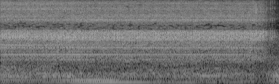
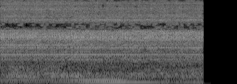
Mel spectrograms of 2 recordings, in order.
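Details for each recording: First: Hair trimmer that won't cut hair: high buzzing motor with harsh ratchety chatter, then switches off; the cutting blade has worked loose. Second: Small hair trimmer after repair of a loose blade that had made noise and failed to cut hair: steady bright high buzz for two seconds then cuts out, running smoothly and healthy.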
